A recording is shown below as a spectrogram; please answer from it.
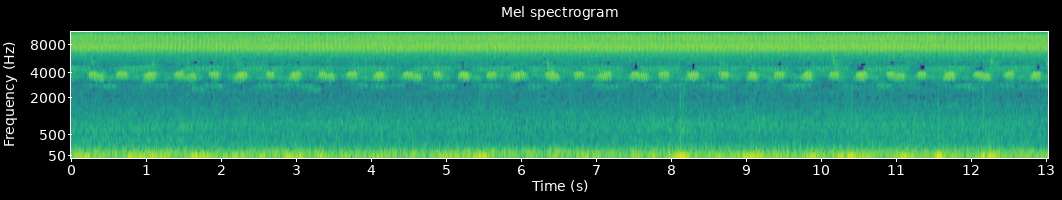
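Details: Crickets at night: rapid short high chirps repeated about three times a second over a steady shrill high-pitched drone, with a faint low rumble beneath.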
